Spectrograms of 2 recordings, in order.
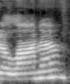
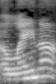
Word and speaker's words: Elena: Or is it Alana? Is it Elena or Alana? Like Elena or Alana? The first one. Elena? Okay, I said it right.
